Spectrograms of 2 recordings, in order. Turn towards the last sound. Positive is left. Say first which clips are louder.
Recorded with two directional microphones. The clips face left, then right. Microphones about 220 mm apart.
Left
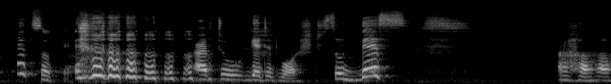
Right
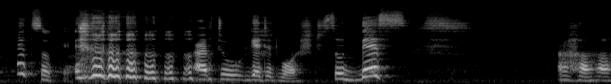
# right 2 dB
turn(degrees=-20)  # may be behind; listen again after turning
